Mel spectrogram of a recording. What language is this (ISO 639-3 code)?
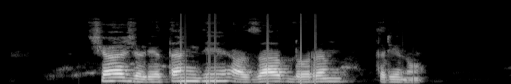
pus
